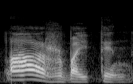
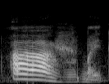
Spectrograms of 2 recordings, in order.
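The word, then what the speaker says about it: arbeiten: no alemão a tendência veja bem a tendência de que a sílaba tônica esteja na primeira sílaba e é o caso de arbait arbait Ela está na primeira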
